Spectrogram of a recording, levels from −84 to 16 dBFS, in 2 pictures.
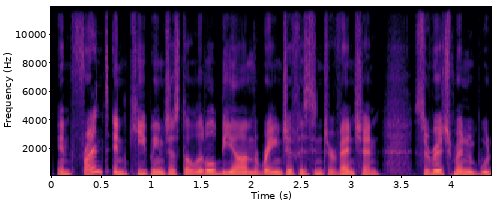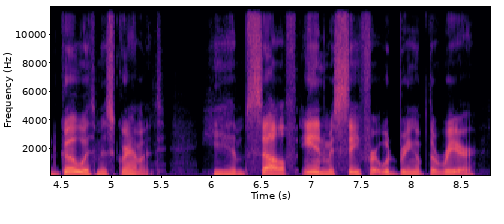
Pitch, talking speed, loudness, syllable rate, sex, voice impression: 155 Hz, 205 wpm, -20 LUFS, 5.0 syllables/s, male, masculine, adult-like, slightly fluent, refreshing, slightly sincere, lively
